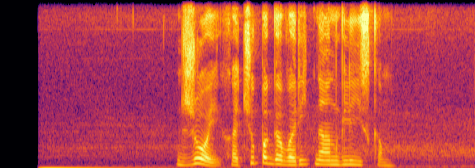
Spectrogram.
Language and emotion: Russian, neutral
